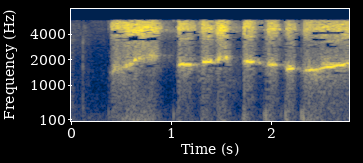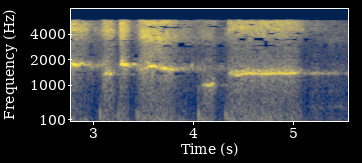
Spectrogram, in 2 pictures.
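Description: A person whistles to summon a keychain that responds to whistling, a choppy run of short, quick notes that settles into a longer, steadier tone near the end, fairly loud and with no talking.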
